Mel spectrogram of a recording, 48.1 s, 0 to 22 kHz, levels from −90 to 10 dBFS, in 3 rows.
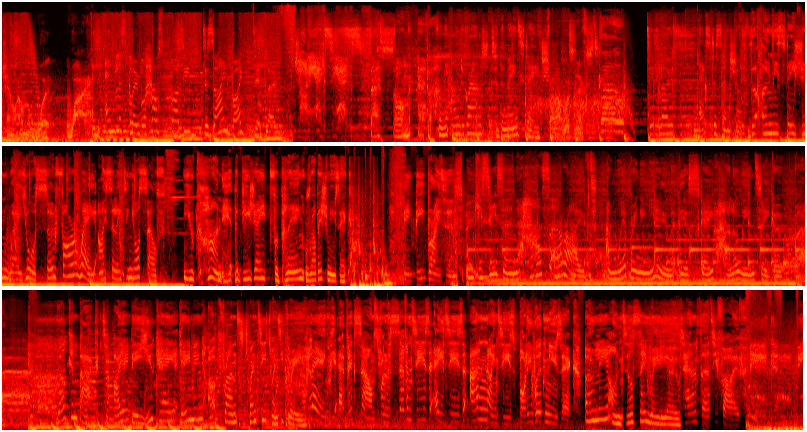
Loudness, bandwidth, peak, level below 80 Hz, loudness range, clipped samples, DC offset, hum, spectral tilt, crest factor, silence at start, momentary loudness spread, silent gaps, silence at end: -34 LUFS; over 20 kHz; -24 dBFS; -40 dBFS; 3 LU; under 0.1%; under 0.1%; none; -3 dB/octave; 10 dB; 0 s; 4 LU; none; 0 s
